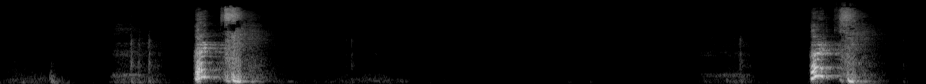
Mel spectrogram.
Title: More big sneezes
